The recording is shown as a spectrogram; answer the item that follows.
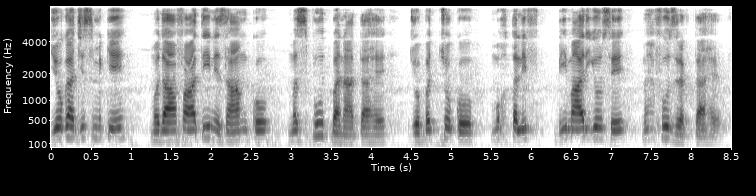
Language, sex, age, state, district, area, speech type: Urdu, male, 18-30, Delhi, North West Delhi, urban, spontaneous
